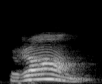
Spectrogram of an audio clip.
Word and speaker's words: wrong: Wrong. WRONG is wrong. REST, rest. Rend, right, wrap. So did you notice WR is pronounced as R sound, okay?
